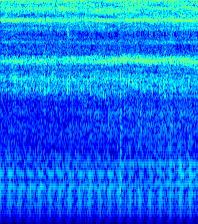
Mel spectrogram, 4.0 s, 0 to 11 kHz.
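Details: Nebulizer with mask running during a child's treatment for cold, cough and phlegm after recovering from a 104°F fever: steady mechanical hum with fast pulsing from the motor and compressor.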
